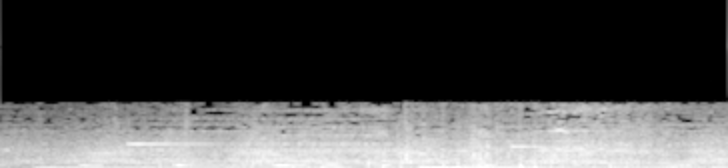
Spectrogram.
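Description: A horse neighs loudly while hooves clip-clop steadily, as riderless horses return home led by the horse Zelenko; the sustained whinny and rhythmic hoofbeats fill the short scene with no voices.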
